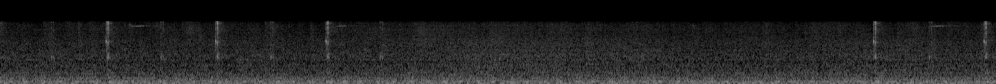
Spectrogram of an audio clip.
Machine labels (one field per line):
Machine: valve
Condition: abnormal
